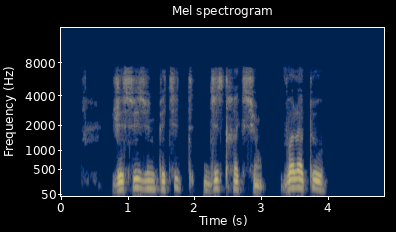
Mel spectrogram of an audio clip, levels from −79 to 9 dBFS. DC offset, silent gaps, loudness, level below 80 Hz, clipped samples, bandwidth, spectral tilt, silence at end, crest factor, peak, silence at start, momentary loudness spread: under 0.1%; 1.84-1.90 s, 2.01-2.13 s, 3.08-3.29 s; -20 LUFS; -58 dBFS; under 0.1%; 7.6 kHz; -5 dB/octave; 0.9 s; 20 dB; -2 dBFS; 0.8 s; 13 LU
